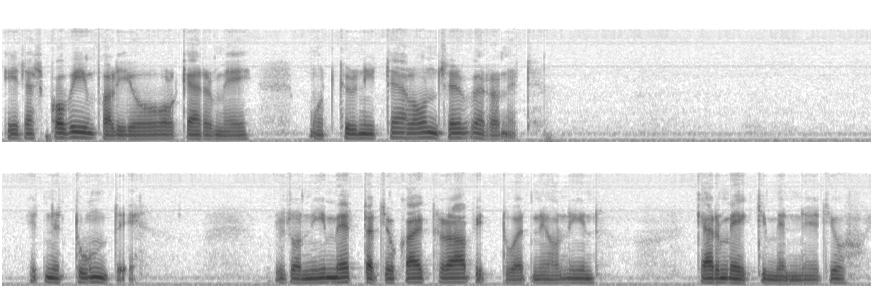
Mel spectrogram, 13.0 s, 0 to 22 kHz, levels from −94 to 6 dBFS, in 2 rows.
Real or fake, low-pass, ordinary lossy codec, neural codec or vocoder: fake; 9.9 kHz; none; vocoder, 22.05 kHz, 80 mel bands, WaveNeXt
